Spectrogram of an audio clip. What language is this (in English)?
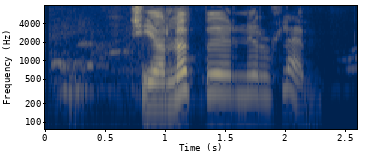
Icelandic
